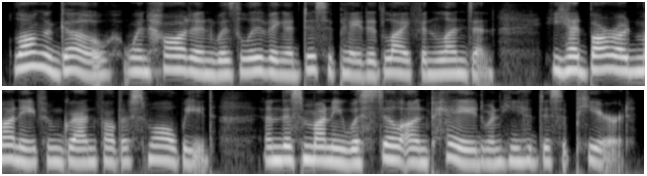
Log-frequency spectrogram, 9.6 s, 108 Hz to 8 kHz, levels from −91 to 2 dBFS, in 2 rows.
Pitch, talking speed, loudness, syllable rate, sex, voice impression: 215 Hz, 175 wpm, -19 LUFS, 5.3 syllables/s, female, feminine, slightly adult-like, slightly cute, refreshing, friendly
